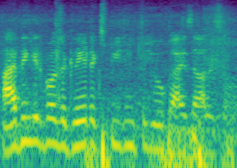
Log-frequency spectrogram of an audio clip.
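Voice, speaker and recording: A man's voice: on the high side, fast. A man working as a tour guide, interviewing a guest outdoors with hesitant phrasing and many fillers. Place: outdoors in the mountains. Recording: noisy outdoor ambience.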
